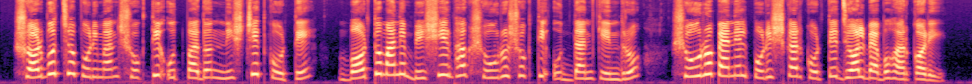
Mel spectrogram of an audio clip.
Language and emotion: Bengali, neutral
